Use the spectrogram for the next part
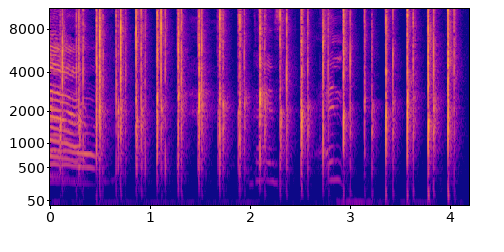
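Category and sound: human body sound, hands clapping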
